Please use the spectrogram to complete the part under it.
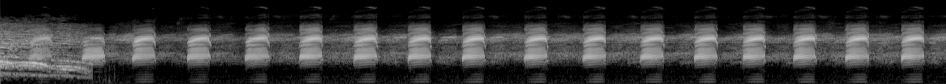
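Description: A frog croaks in a rapid, steady rhythm of short calls.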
